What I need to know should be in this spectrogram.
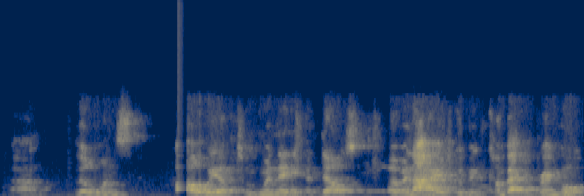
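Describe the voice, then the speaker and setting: A man at a moderate pace, fairly low in pitch with fairly even intonation, plus audible room echo and noticeable background noise. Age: 60s. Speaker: community elder leading a cultural gathering. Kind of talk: ceremonial remarks and libation at a community event.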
